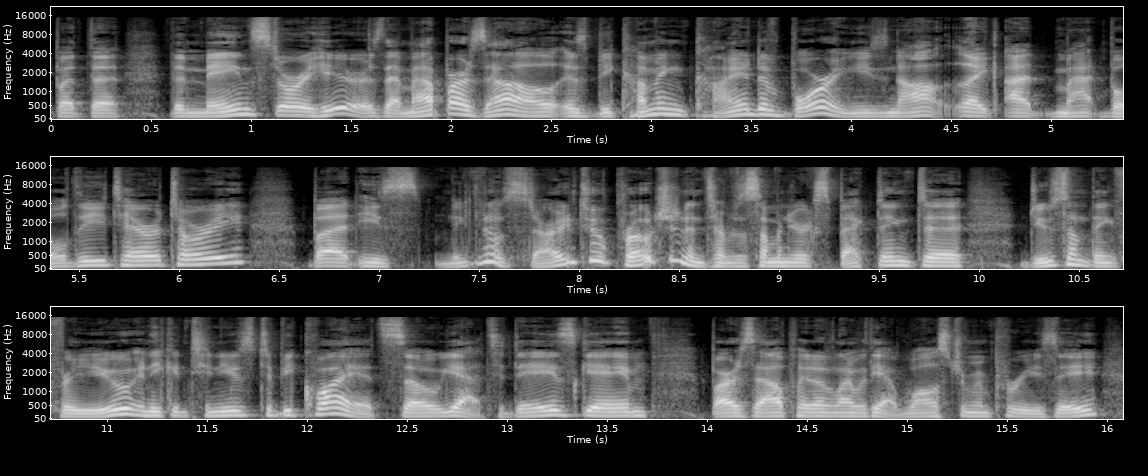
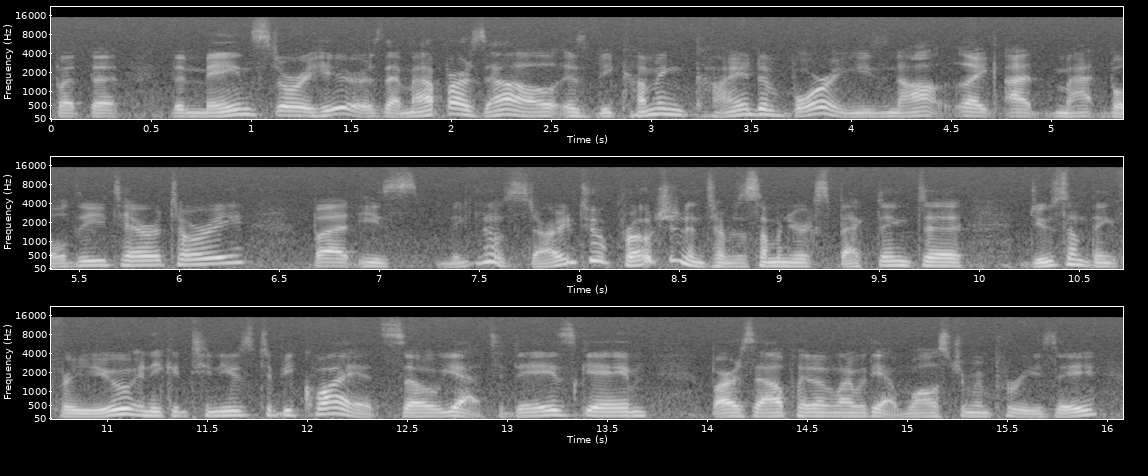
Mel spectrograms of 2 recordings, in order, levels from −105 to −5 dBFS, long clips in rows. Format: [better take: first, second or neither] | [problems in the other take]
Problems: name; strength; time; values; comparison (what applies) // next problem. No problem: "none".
first | hiss; noticeable; throughout; 15 dB below the speech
